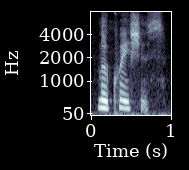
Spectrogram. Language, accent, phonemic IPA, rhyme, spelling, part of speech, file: English, US, /loʊˈkweɪʃəs/, -eɪʃəs, loquacious, adjective, En-us-loquacious.ogg
- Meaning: Talkative; chatty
